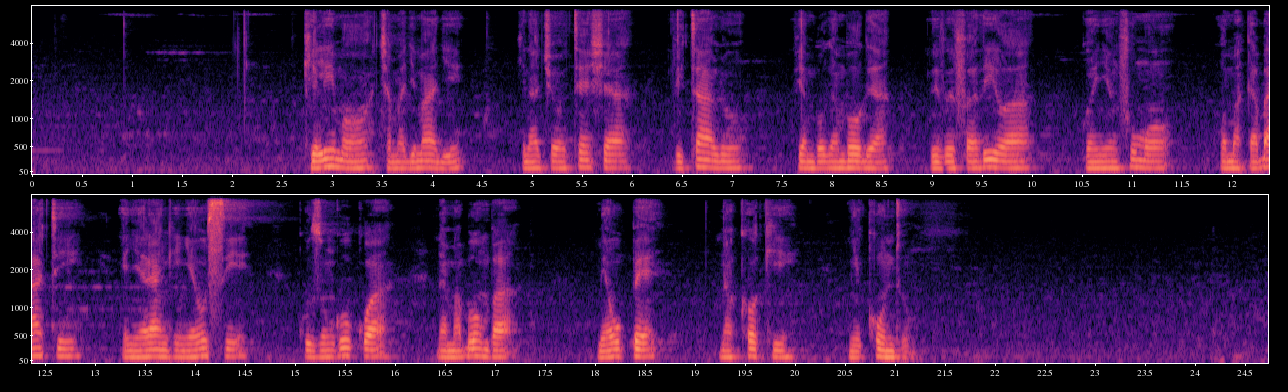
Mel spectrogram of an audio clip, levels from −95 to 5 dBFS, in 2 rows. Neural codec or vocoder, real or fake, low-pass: none; real; 7.2 kHz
